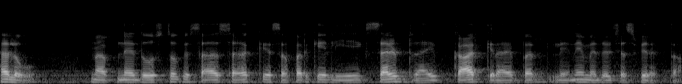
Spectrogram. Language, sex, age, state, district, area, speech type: Urdu, male, 30-45, Delhi, South Delhi, rural, spontaneous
